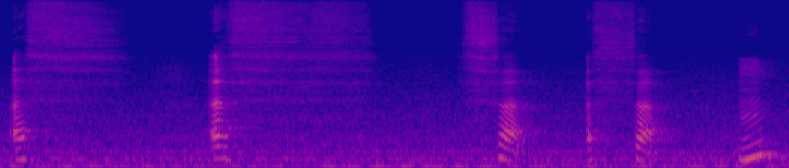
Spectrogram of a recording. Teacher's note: الفاء لازم يطلع معها هوا كتير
